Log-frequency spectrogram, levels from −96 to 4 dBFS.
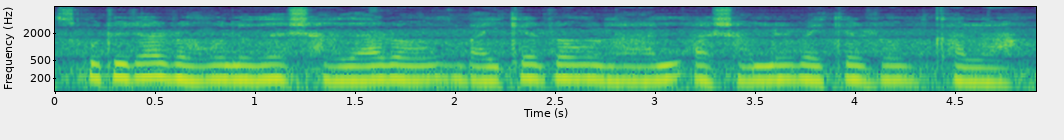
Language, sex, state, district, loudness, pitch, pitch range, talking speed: Bengali, female, Assam, Hailakandi, -14 LUFS, 190 Hz, 180-195 Hz, 170 wpm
